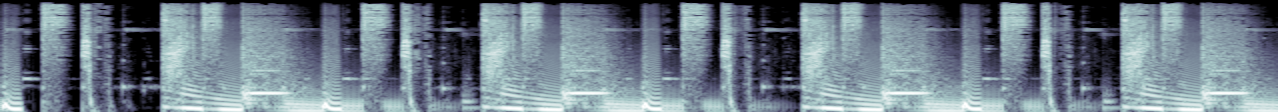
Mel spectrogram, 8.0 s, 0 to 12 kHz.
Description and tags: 120 bpm distorded drum loop
120 bpm hardcore-like drum loop with distorsion applied
120, 120-bpm, 120bpm, beat, bpm, distorded, drum, drum-loop, drums, eletronic, hardcore, industrial, loop, noise, noisy, rhythm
